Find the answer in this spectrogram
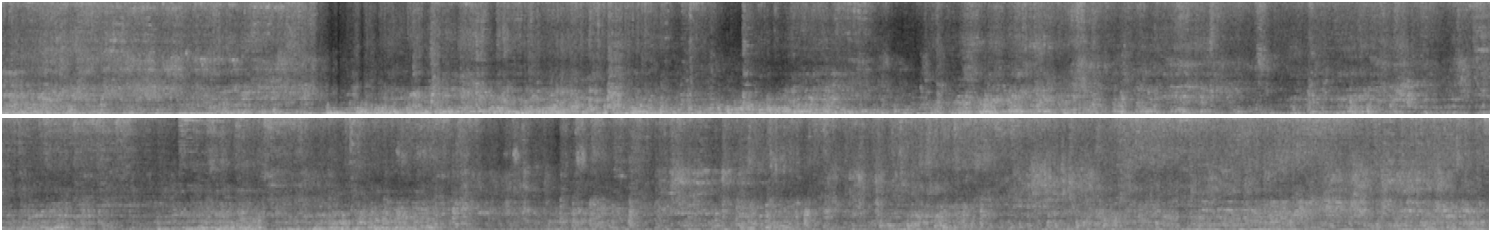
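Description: Freight cars of a long freight train rolling past close by: a steady, loud rumble of steel wheels on rail, with clicking as the wheels pass over rail joints.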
